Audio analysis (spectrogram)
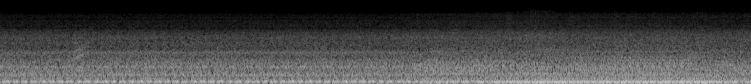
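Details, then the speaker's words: Diesel truck during CDL pre-trip air brake test, revved under 1500 rpm to speed air pressure build (85–100 psi in 45 seconds); even idle then smooth steady rise with no knocks or rattles; normal revving. "If you're going to rev it, do not over rev it 1500 RPMs. Keep it under 1500."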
